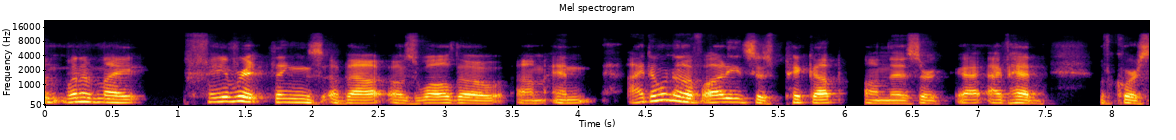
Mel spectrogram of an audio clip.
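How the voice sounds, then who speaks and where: A man's voice: fairly high pitch, a little mellow. A man hosting a theater podcast, asking curious questions in a friendly way and laughing often. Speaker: podcast host. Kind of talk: casual interview.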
